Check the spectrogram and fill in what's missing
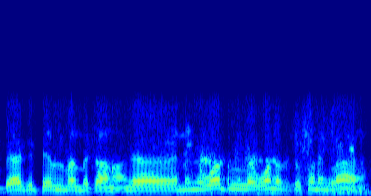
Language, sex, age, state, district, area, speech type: Tamil, male, 45-60, Tamil Nadu, Tiruvannamalai, rural, conversation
